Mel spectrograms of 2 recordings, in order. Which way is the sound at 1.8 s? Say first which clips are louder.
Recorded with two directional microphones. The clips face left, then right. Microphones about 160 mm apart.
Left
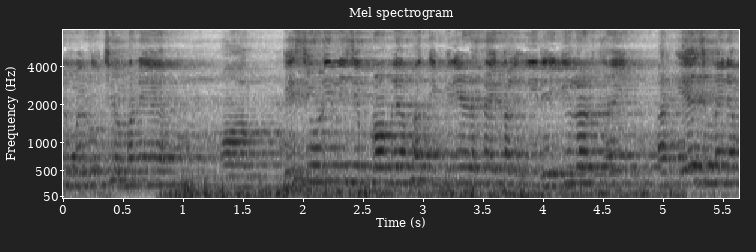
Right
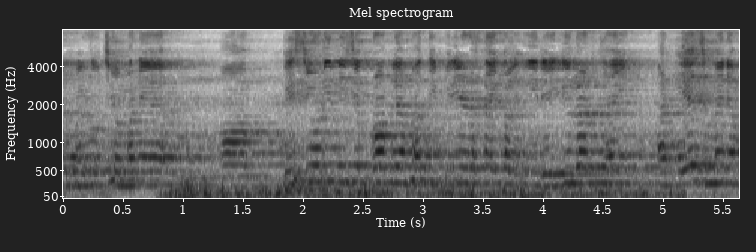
Right 1 dB; 20° right (ahead or behind).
